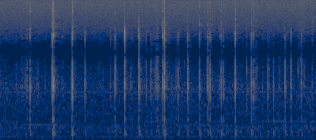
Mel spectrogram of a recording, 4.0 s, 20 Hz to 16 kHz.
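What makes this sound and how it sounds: Long nails tap and scratch across the face and head of a glossy black hollow plastic dummy head microphone. About 22 quick, dry clicks sound over a quiet, steady hiss, each sharp and brief with a bright edge and almost no ring.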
